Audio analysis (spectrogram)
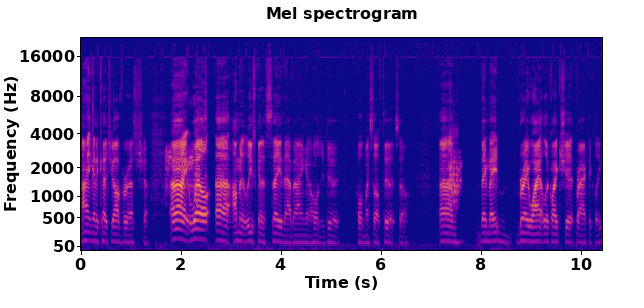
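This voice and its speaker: This man talks at a fairly quick pace with medium pitch and a bright, sharp tone. His intonation is fairly even, while his loudness swings widely. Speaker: wrestling podcast host. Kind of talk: casual chat. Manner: interrupting.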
